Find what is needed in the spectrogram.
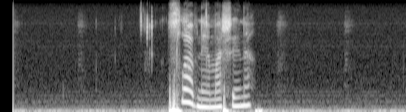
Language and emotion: Russian, neutral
